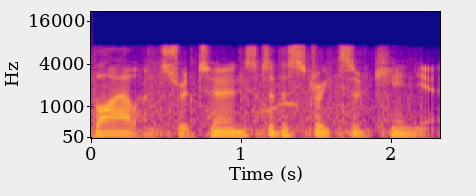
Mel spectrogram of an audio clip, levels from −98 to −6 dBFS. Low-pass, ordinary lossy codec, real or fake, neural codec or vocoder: 7.2 kHz; Opus, 64 kbps; fake; autoencoder, 48 kHz, 128 numbers a frame, DAC-VAE, trained on Japanese speech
